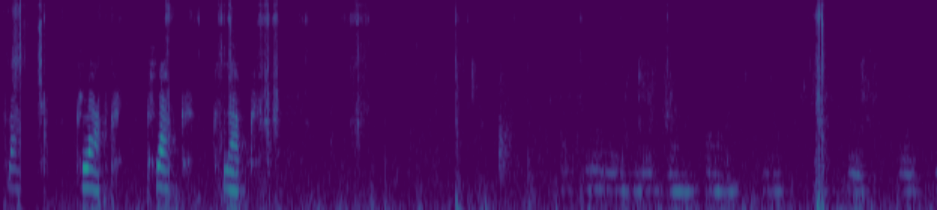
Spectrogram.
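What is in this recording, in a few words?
"clock", spoken word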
